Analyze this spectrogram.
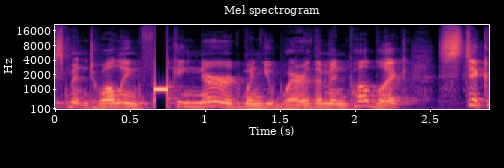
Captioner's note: beep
